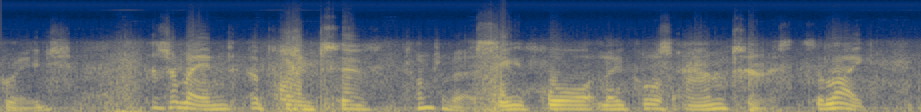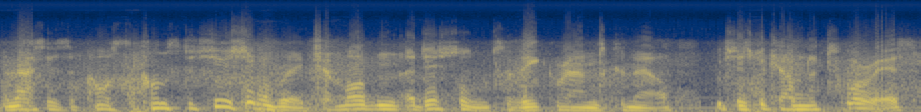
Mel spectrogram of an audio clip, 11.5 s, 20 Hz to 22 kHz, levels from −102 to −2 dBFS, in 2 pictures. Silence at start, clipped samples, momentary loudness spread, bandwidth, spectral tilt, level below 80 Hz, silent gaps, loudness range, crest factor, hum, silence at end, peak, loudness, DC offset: 0 s; under 0.1%; 9 LU; 9.6 kHz; -7.5 dB/octave; -38 dBFS; none; 2 LU; 14 dB; none; 0 s; -6 dBFS; -22 LUFS; under 0.1%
